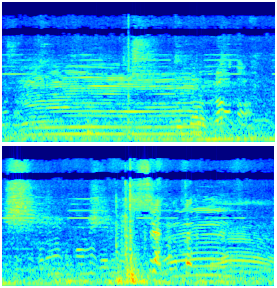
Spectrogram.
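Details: Cattle giving a long, low, droning moo of about two seconds, then shorter wavering vocal sounds and a sharp clatter, with music playing in the background.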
